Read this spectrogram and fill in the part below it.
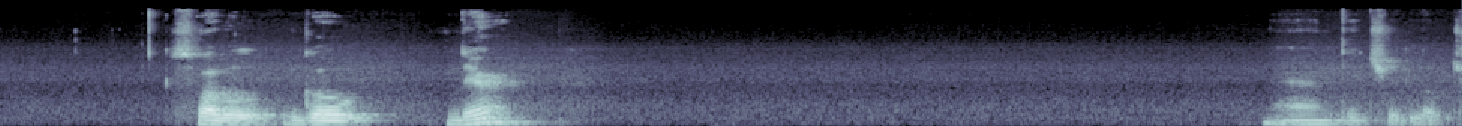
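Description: A young man talks calmly into a close microphone, pausing between phrases.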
